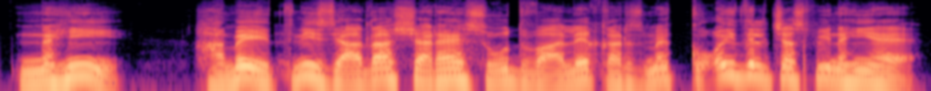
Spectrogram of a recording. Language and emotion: Urdu, disgusted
